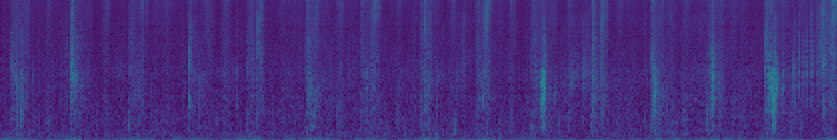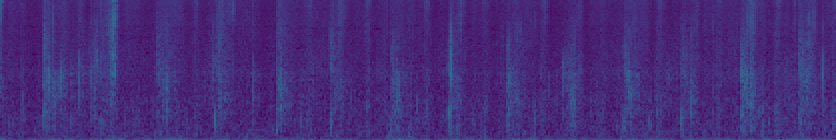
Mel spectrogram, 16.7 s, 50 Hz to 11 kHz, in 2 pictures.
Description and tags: footsteps (snow, sand) 01
walking in snow and sand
